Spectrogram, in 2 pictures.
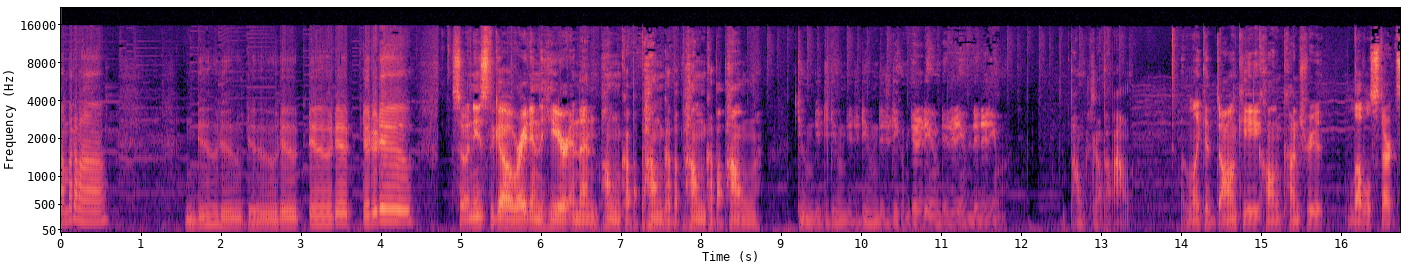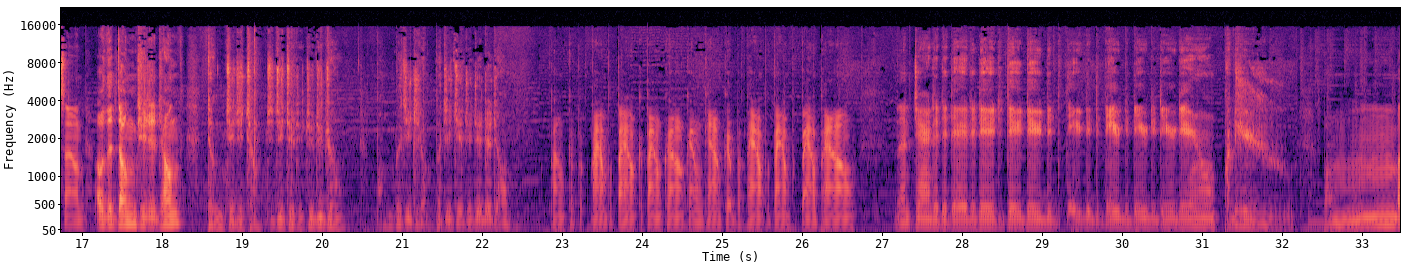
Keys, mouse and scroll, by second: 4.7 ctrl+z, 4.7 click, 4.9 space, 5.3 space.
